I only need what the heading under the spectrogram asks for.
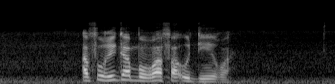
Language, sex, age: Tswana, male, 23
